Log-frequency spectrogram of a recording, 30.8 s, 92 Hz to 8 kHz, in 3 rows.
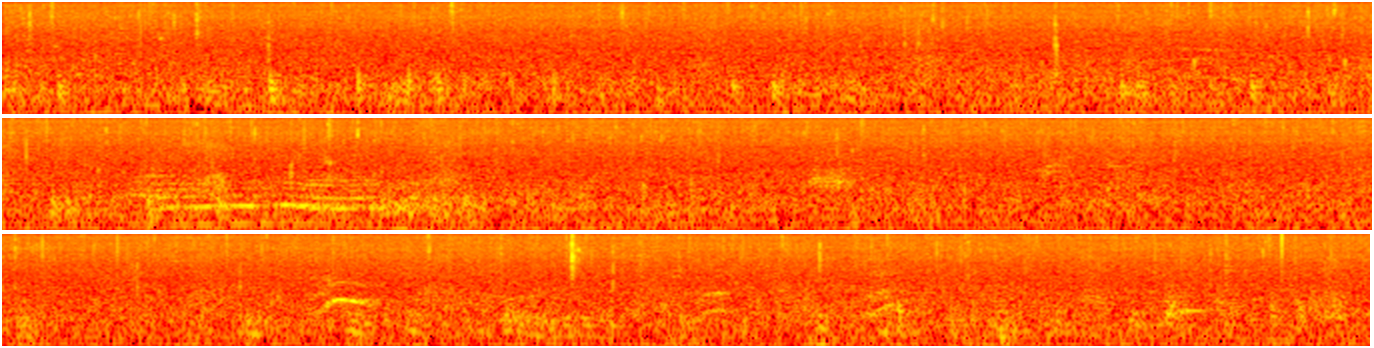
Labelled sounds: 23.0	23.3	humpback whale, 0.97 to 1.2 kHz

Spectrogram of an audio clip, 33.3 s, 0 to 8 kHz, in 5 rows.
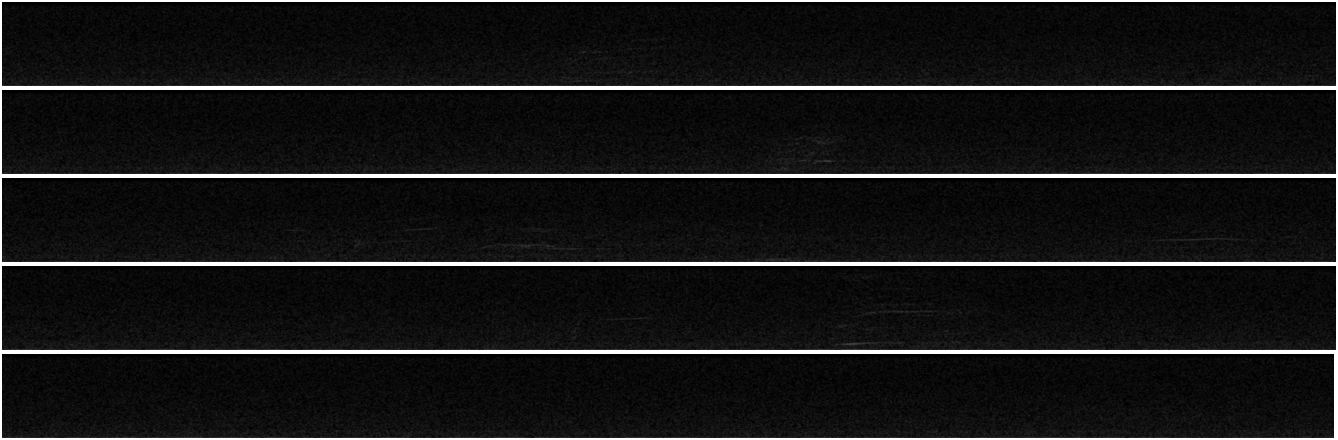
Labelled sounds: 15.3	16.3	killer whale, northern resident, G clan, 1.2 to 3.3 kHz
19.1	19.6	killer whale, northern resident, G clan, 2.0 to 2.3 kHz
23.0	23.3	killer whale, northern resident, G clan, 2.9 to 3.1 kHz
24.3	24.7	killer whale, northern resident, G clan, 3.3 to 3.8 kHz

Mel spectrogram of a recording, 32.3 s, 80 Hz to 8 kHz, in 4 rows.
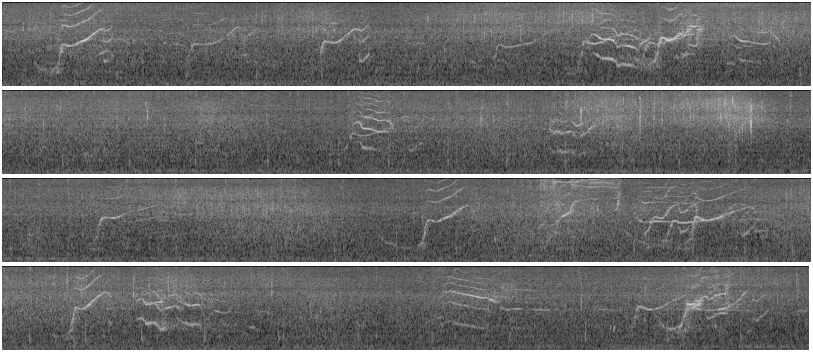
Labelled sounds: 0.4	1.2	killer whale, offshore, 0.34 to 8.0 kHz
1.8	2.6	killer whale, offshore, 1.4 to 4.8 kHz
3.1	3.9	killer whale, offshore, 0.70 to 3.7 kHz
4.9	7.9	killer whale, offshore, 0.43 to 6.7 kHz
11.5	12.2	killer whale, offshore, 0.73 to 7.2 kHz
13.5	14.2	killer whale, offshore, 0.57 to 2.9 kHz
17.1	17.9	killer whale, offshore, 0.61 to 6.2 kHz
20.3	21.0	killer whale, offshore, 0.48 to 8.0 kHz
21.5	23.8	killer whale, offshore, 0.39 to 8.0 kHz
24.9	26.5	killer whale, offshore, 0.43 to 6.8 kHz
28.5	29.9	killer whale, offshore, 0.52 to 7.4 kHz
30.5	31.8	killer whale, offshore, 0.55 to 7.4 kHz

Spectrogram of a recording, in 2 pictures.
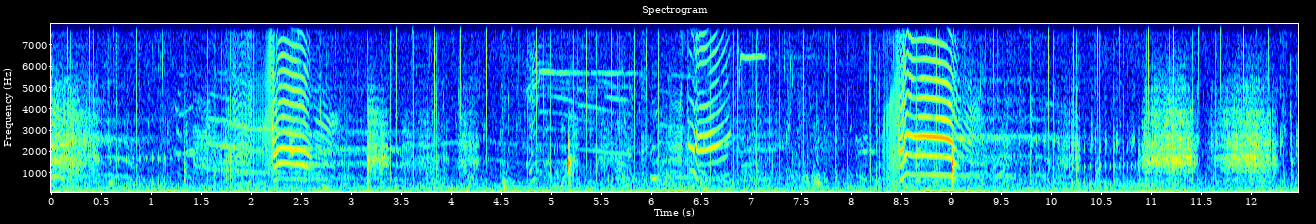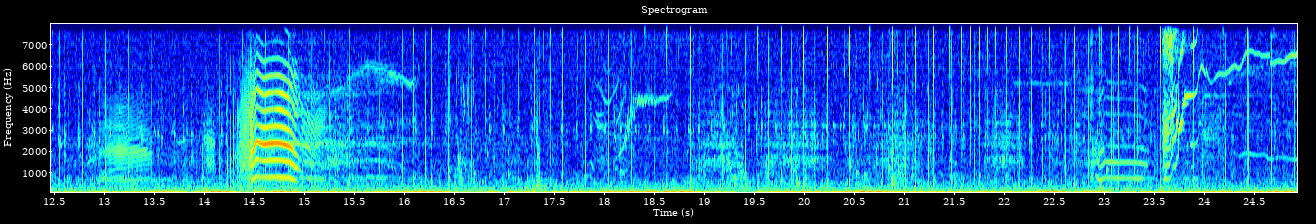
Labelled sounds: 1.5	2.7	killer whale, southern Alaska resident, 0.74 to 8.0 kHz
4.8	7.1	killer whale, southern Alaska resident, 0.69 to 8.0 kHz
8.4	9.2	killer whale, southern Alaska resident, 0.32 to 8.0 kHz
12.8	13.6	killer whale, southern Alaska resident, 0.28 to 5.0 kHz
14.3	15.0	killer whale, southern Alaska resident, 0.46 to 8.0 kHz
22.8	23.5	killer whale, southern Alaska resident, 0.32 to 5.4 kHz

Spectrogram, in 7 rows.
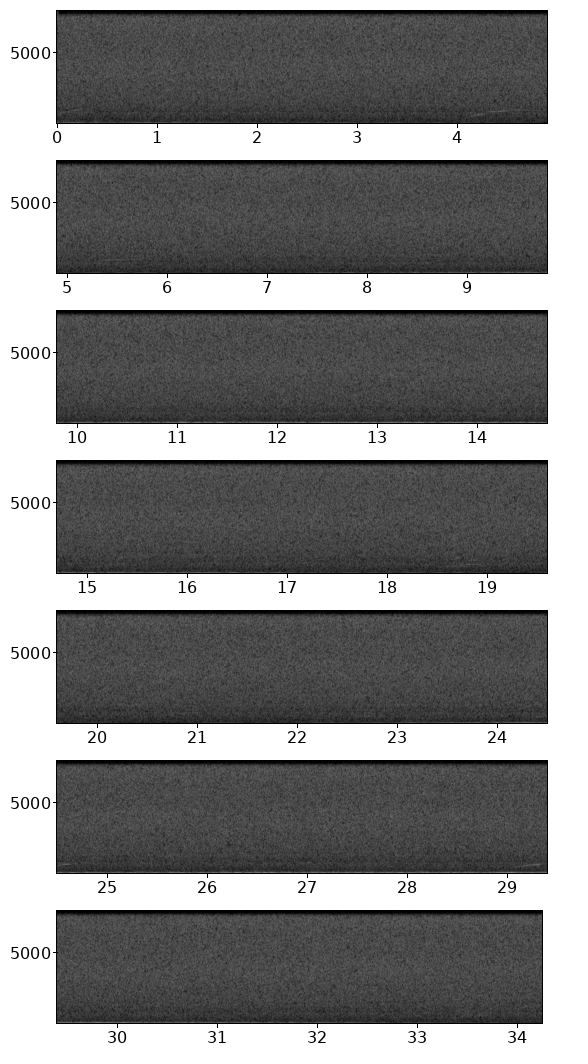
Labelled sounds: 4.3	4.7	humpback whale, 0.80 to 1.1 kHz

